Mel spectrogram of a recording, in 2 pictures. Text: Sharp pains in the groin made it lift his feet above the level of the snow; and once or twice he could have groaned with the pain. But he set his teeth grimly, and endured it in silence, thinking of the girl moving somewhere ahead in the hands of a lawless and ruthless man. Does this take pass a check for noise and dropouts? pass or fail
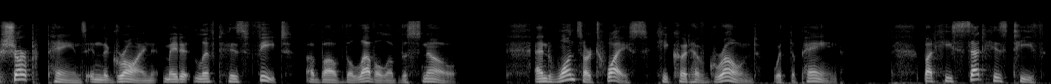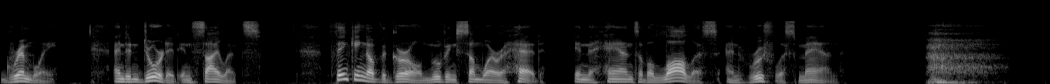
fail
